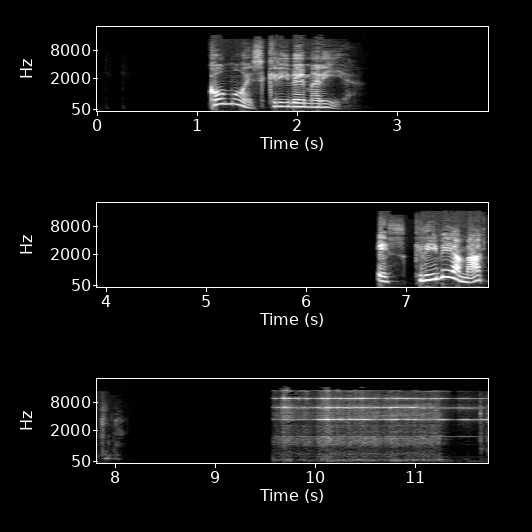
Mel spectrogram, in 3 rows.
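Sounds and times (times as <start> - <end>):
speech: 1.2 - 2.6, 6.7 - 8.0
old-style telephone bell ringing with a metallic trill: 9.6 - 11.7.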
